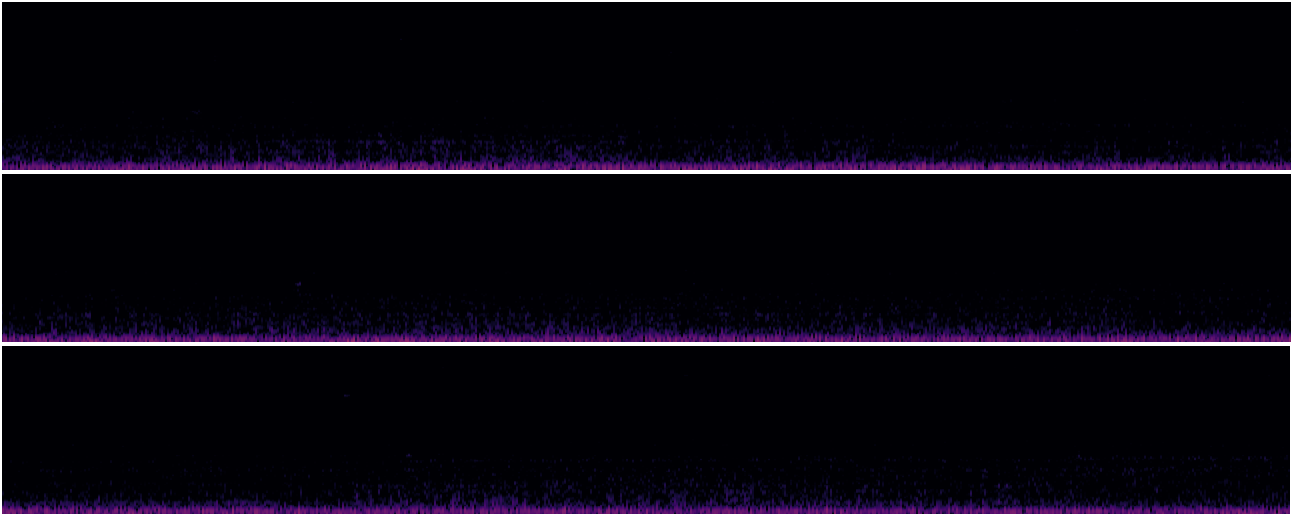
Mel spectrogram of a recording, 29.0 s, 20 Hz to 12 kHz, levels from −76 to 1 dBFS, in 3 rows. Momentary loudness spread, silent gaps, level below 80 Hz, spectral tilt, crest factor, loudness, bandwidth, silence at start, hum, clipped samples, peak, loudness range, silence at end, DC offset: 2 LU; none; -58 dBFS; -5 dB/octave; 12 dB; -60 LUFS; 11 kHz; 0 s; none; under 0.1%; -42 dBFS; 1 LU; 0 s; under 0.1%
